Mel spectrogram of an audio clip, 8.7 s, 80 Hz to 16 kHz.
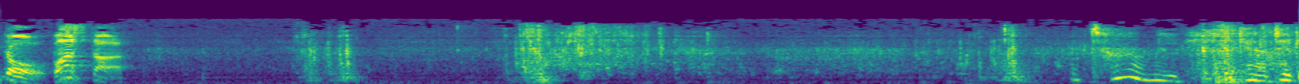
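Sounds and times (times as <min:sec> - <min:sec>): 
speech: 0:00.0 - 0:00.9, 0:07.4 - 0:08.6
oars of a rowboat splashing water: 0:01.9 - 0:08.6.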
